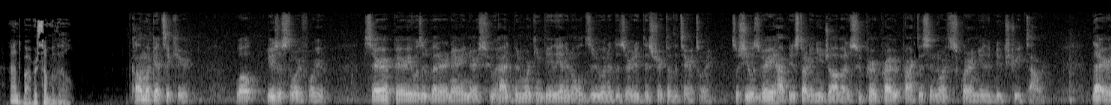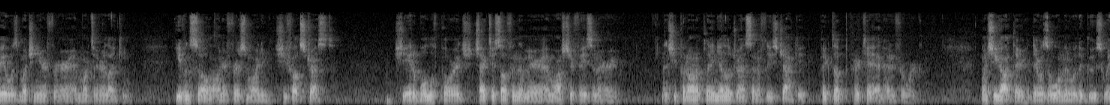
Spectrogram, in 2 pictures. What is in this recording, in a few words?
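florida, International Dialects of English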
